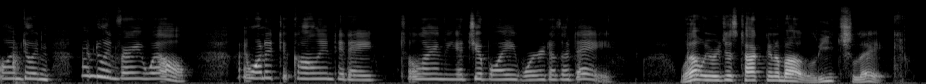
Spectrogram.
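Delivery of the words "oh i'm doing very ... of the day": soft, high, cartoonish frog puppet voice. Calling in to a podcast as a caller, answering the host: Kermit the Frog voice. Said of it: "It's me, Kermit the Frog".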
